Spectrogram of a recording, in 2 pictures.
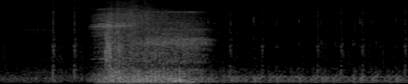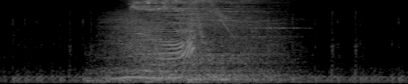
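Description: A magic spell bursts with a whooshing shimmer.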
